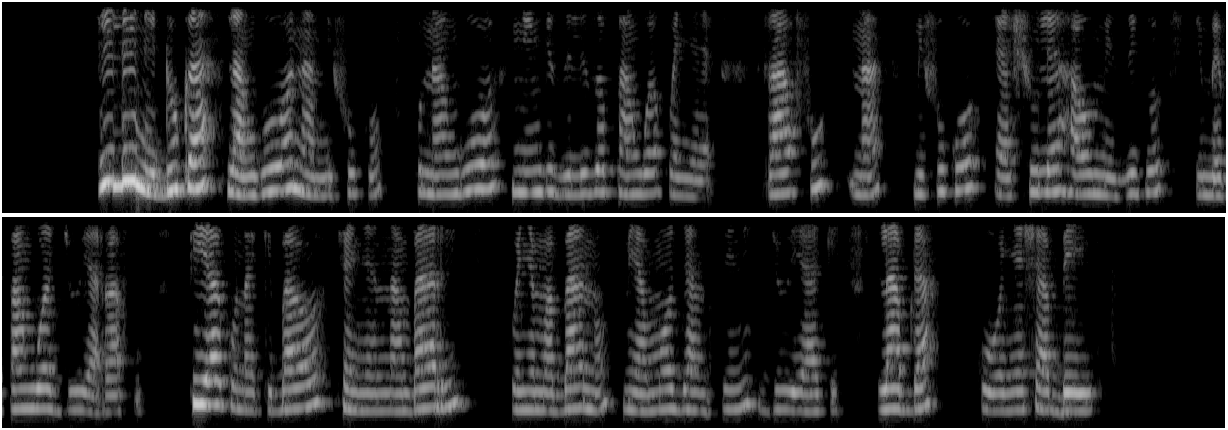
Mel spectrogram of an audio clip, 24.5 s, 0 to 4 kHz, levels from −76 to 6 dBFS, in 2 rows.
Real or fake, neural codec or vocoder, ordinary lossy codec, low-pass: real; none; MP3, 32 kbps; 3.6 kHz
